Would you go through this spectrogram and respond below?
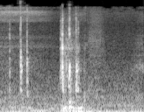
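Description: Computer keyboard keystrokes pressing a Control minus shortcut, two small bursts of quick, close clicks, with a faint steady background hiss.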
